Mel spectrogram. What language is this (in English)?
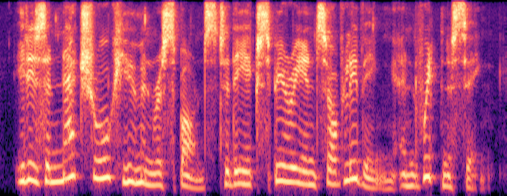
English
